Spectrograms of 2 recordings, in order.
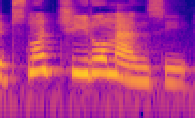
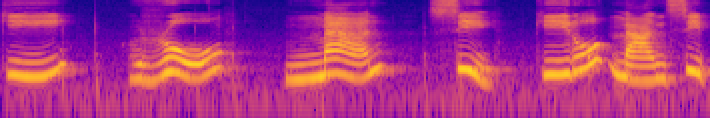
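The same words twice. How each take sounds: First: Chiromancy said the wrong way, with a ch sound; wrong pronunciation. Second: Chiromancy drawn out very slowly, starting with a k sound; correct pronunciation. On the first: Teacher showing students the wrong way to say chiromancy. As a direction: mispronounce chiromancy as a warning. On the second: Teacher modelling the right chiromancy for students. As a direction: spell out chiromancy slowly for the class. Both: Shown as a demonstration. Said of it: "It's not chiromancy, it's".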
